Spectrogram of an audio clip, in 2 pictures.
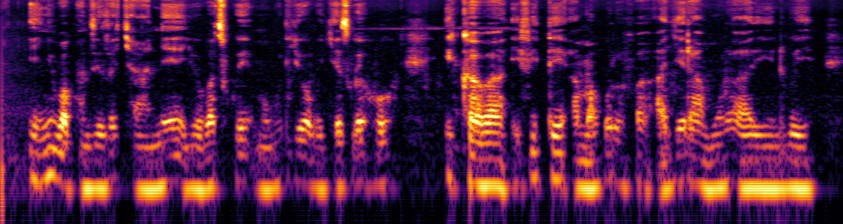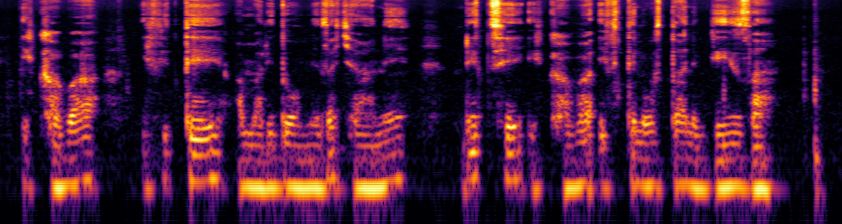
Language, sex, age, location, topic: Kinyarwanda, female, 25-35, Huye, education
